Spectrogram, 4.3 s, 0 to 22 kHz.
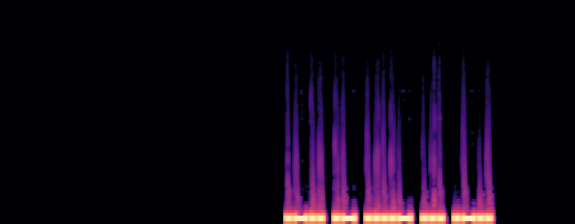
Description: Morse code, heard as a keyed tone, about 37 wpm, 700 Hz. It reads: LA4SL
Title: DXCC-100 Call Signs - 5 Characters - Repeated 3x - 40wpm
